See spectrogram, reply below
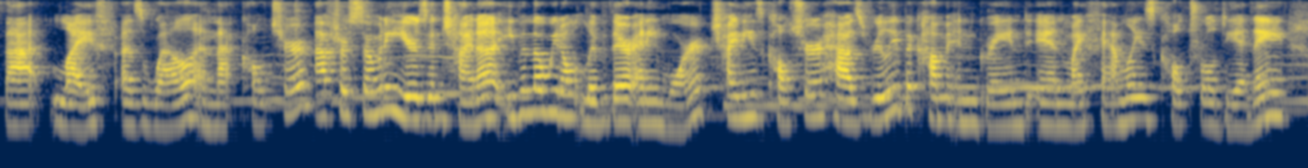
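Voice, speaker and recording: A woman's voice: mid-range voice, a little fast, few pauses, bright, forceful tone. Upbeat young woman narrating a cooking vlog. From Romania. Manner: chatty, upbeat, explanatory. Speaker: vlogger.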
